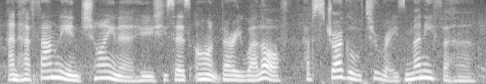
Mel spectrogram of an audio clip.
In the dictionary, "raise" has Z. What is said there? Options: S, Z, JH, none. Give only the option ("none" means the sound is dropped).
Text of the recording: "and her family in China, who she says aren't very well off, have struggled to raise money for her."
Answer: Z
